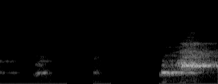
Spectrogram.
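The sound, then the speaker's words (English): Dogs barking in the background: a few short, faint yips and barks with pauses between them, then a longer, louder whining bark that fills the last stretch. “sorry if you hear barking dogs in the background.”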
